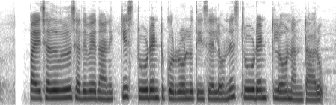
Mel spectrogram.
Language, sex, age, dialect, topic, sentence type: Telugu, female, 31-35, Southern, banking, statement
